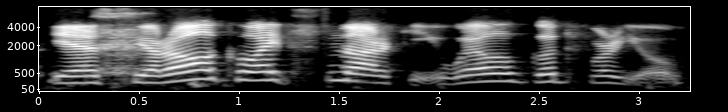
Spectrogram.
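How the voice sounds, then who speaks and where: A woman's voice: a little high, sing-song, takes it slowly, a bit bright, dry recording, lo-fi sound, pitched below the performer's own voice, heavily acted. A woman playing grandiose, paranoid Mendora. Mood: commanding. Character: Mendora, a suspicious woman warrior hounded by squirrels. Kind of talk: in-character tabletop role-play.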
